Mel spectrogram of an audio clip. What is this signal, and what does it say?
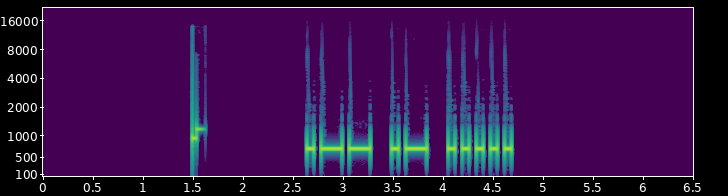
Morse code, heard as a keyed tone, about 17 wpm, 700 Hz. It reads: WA5
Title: USA Call Sign Prefixes - 17wpm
